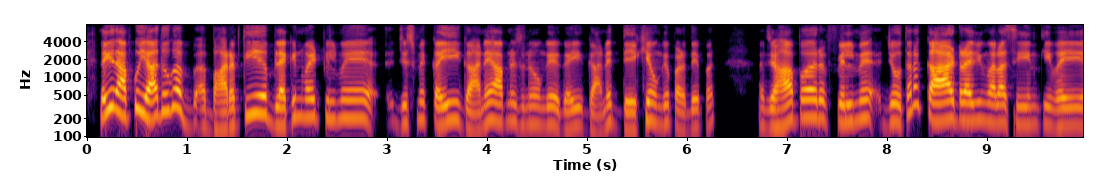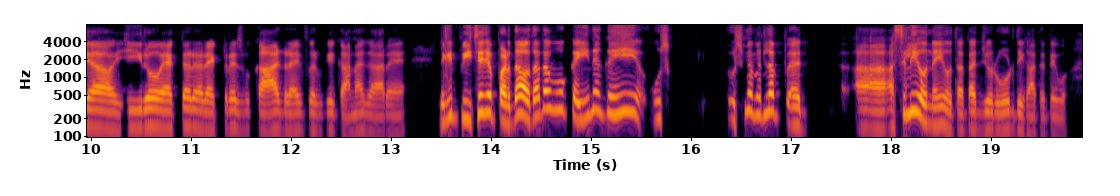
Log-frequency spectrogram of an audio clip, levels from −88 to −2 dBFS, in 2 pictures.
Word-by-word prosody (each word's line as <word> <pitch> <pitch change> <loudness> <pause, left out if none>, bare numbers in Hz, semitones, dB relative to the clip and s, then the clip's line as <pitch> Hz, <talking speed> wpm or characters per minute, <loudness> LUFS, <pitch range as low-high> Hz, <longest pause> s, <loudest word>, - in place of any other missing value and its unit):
लेकिन 310 - +7
आपको 225 +7 +6
याद 235 - +8
होगा 300 +3 +4
ब 145 -3 -8
भारतीय 150 - +2
ब्लैक 155 -2 +3
एंड 215 0 -5
वाइट 215 -1 0
फ़िल्में 205 0 -3
अ, - - -10 0.3
जिसमें 190 +3 -7
कई 180 +5 +2
गाने 180 - +1
आपने 180 -1 +2
सुने 160 0 -11
होंगे, 160 -1 -3
कई 135 +3 -4
गाने 170 - -3
देखे 130 +9 0
होंगे 170 -2 -5
पर्दे 140 -3 -4
पर, 155 - -8 0.5
जहाँ 145 +4 +4
पर 210 -1 +3
फ़िल्में 180 +4 0
जो 180 - -3
होता 170 - -3
है - - -3
ना - - -4
कार 185 +2 +10
ड्राइविंग 190 0 +2
वाला 175 0 +3
सीन 160 -1 -7
कि 160 -1 -5
भई 150 +1 -1
अ, 140 -2 0 0.2
हीरो, 145 +1 -4
एक्टर 145 +2 -4
और 135 - -6
एक्ट्रेस 130 +1 -7
वो 130 - -21
कार 125 +1 -1
ड्राइव 125 -1 -8
करके 125 0 -11
गाना 120 +3 -8
गा 110 -2 -9
रहे 115 0 -12
हैं। 115 - -13 0.4
लेकिन 205 +5 -4
पीछे 205 +5 +3
जो 255 - +3
पर्दा 190 +6 +4
होता 215 -1 +4
था 295 - +5
वो 285 - -5
कहीं 200 +5 -1
न 280 - -2
कहीं 250 +1 -1 0.2
उस 200 +1 -10 0.6
उसमें 275 -7 -5
मतलब 245 +2 -2
प - - -3
अ 155 -1 -2 0.6
अ, 135 -2 -3
असली 250 +1 -2
वो 190 - +2
नहीं 155 -1 -4
होता 130 -4 -7
था 135 - -4
जो 130 0 -8
रोड 130 +1 -10
दिखाते 110 -3 -11
थे - - -11
वो। 100 - -19
160 Hz, 225 wpm, -23 LUFS, 135-205 Hz, 0.6 s, कार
